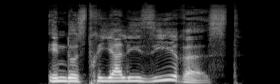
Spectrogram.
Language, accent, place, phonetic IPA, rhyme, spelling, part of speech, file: German, Germany, Berlin, [ɪndʊstʁialiˈziːʁəst], -iːʁəst, industrialisierest, verb, De-industrialisierest.ogg
- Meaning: second-person singular subjunctive I of industrialisieren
